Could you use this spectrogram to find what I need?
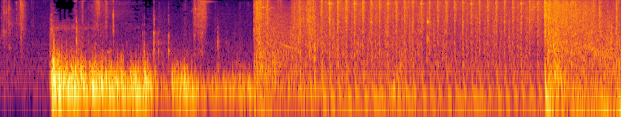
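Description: Rapid gunfire in a video game, aiming for headshots: after a few heavier opening blasts, a dense, fast run of many sharp shots crackles steadily for several seconds, with a louder burst near the end.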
